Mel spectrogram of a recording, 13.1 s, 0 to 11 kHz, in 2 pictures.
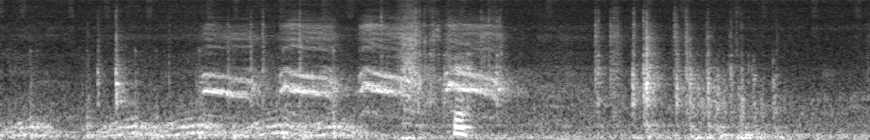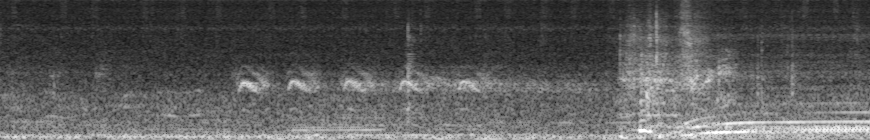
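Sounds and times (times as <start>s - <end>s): bird calling: 0.0s - 4.4s, 6.1s - 13.0s
steady low rumble: 5.5s - 13.0s.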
